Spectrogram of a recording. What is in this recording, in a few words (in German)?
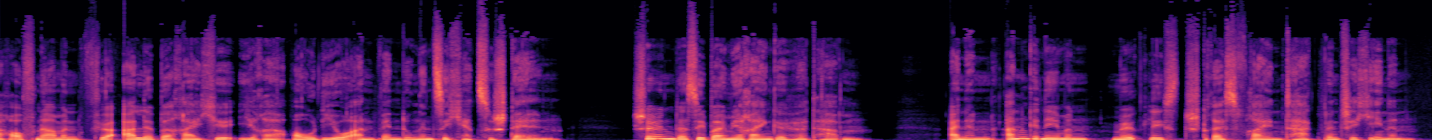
soundprobe eigenes studio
